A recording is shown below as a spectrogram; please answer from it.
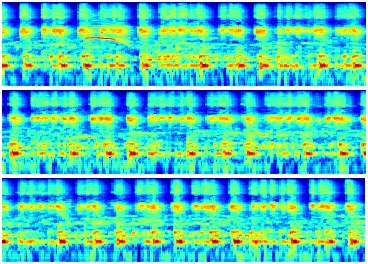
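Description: Asturian bagpipe (gaita) and drum playing a dance tune: a steady drone under the chanter's melody, with sharp, even beats about three a second.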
